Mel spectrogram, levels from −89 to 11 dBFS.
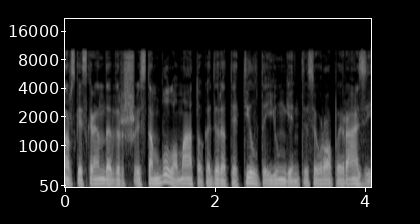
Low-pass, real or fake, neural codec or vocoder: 9.9 kHz; real; none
